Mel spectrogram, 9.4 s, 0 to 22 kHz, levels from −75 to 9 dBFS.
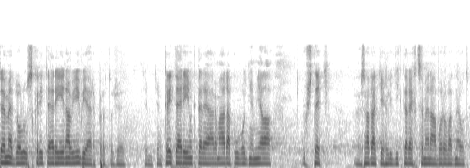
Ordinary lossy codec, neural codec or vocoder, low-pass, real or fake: AAC, 32 kbps; none; 7.2 kHz; real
